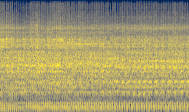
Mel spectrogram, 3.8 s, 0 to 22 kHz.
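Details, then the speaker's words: 1985 Honda HR214 mower, first start since 2022: steady, even single-cylinder putter at idle with no misses or knocks, slight idle hunting possibly from sitting so long; normal idle. "It's got a nice idle to it, actually. And in Japan, Japanese quality."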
